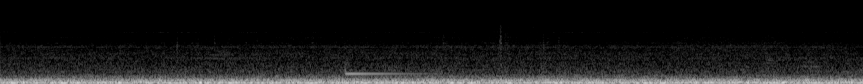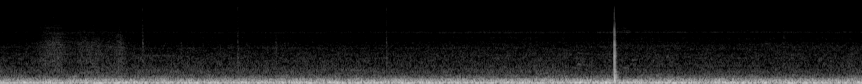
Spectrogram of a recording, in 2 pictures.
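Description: The engines of a four-engine jet airliner roar in a low, steady rumble, heard from inside the cabin during the climb.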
